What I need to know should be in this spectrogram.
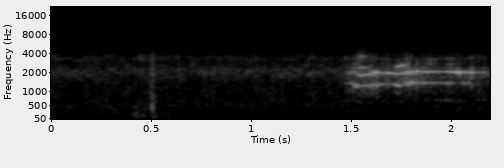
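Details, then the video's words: Domestic cat meowing at its owner while he walks down the hall, as if holding a conversation, recorded indoors on a cell phone; a brief tap is followed by a drawn-out, harmonic meow in the second half. "Talking Cat"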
